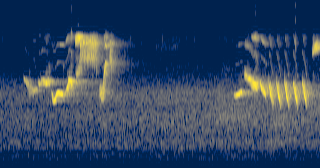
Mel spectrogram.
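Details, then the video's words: Singing common blackbird delivers two phrases separated by a pause: the first a mellow, dipping warble followed by a high squeaky flourish; the second opens with a whistle, then a rapid series of about eight descending chirpy notes. "Feketerigó énekel"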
